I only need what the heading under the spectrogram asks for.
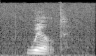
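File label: "wilt", American English; pronunciations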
